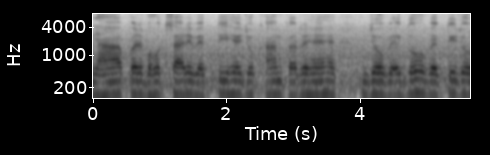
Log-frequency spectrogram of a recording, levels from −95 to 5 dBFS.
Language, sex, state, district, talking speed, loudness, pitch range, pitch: Hindi, male, Bihar, West Champaran, 170 wpm, -16 LUFS, 135-140 Hz, 135 Hz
